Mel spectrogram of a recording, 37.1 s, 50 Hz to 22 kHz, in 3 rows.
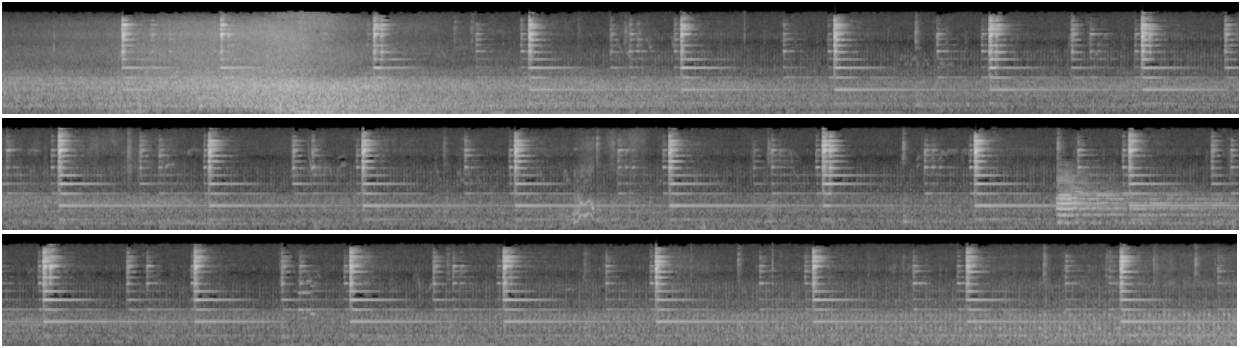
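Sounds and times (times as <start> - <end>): level crossing warning bell: 1.2 - 2.8, 3.6 - 37.0
sustained multi-pitch tone: 22.5 - 29.1.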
